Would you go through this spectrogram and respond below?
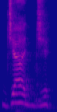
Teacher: the voiced affricative consonants, starting with a D, and then followed by j. You have j, judge.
